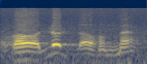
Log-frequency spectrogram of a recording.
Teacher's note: واو نیست، نوشتن می نویسن لکن تلفظ نمیشه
